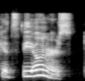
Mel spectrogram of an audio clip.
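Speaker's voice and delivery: calm, unruffled, even, matter-of-fact tone. Retelling a young man's reply to a woman demanding whose car it is, imitating calm. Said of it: "He was very calm and he's like".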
